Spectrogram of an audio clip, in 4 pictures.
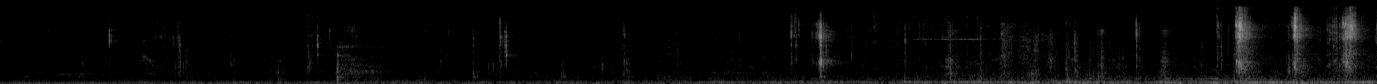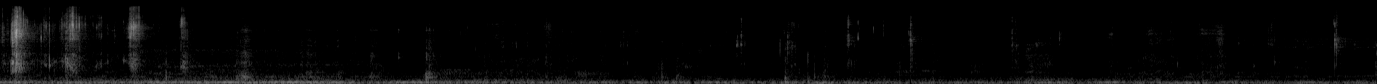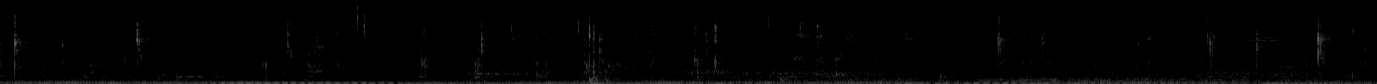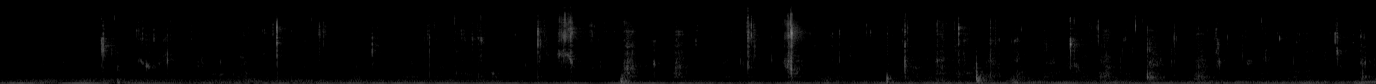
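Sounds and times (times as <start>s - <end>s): wet chewing: 0.5s - 55.0s
crunchy bites: 7.9s - 19.6s.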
